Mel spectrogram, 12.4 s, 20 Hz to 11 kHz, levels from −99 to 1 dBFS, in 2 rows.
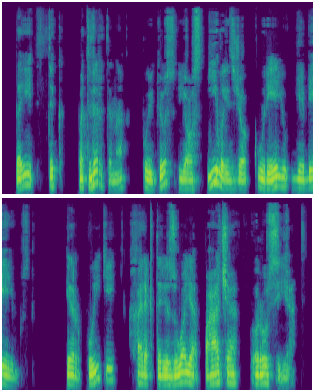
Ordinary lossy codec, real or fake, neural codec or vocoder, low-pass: AAC, 32 kbps; real; none; 9.9 kHz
